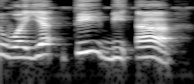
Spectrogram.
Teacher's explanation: حمزہ کے پر کھڑی حرکات ہے تو ہم 2 یا 3 عدد کے برابر کھینچ کے پڑھیں گے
